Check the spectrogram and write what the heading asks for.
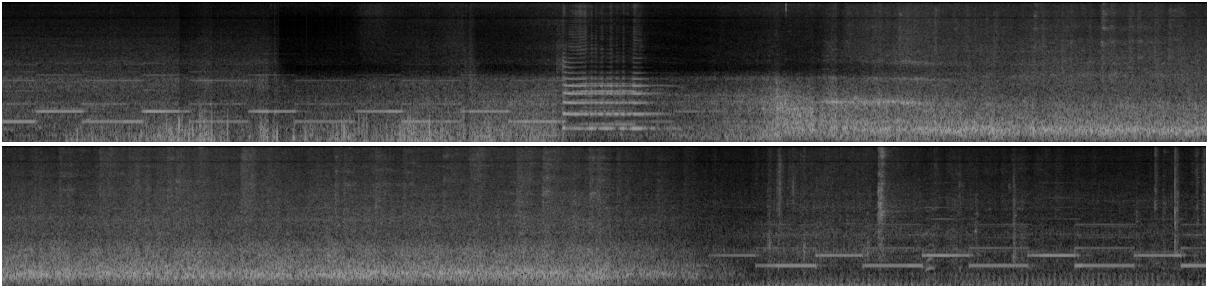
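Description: A level-crossing warning alarm sounds two alternating tones over and over. A diesel locomotive's horn blasts briefly about seven seconds in. From about nine seconds in, a long train of tank wagons rolls past close by, loud and continuous for about fourteen seconds, before the alternating crossing alarm is heard again near the end.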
